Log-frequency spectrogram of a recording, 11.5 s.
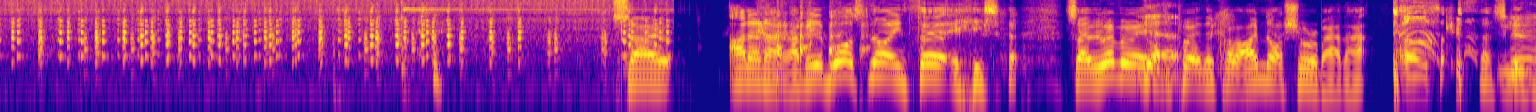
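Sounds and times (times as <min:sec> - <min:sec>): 
Rhythmicon early electronic rhythm machine playing: 0:00.0 - 0:05.1
laughter: 0:02.6 - 0:07.9
speech: 0:04.7 - 0:11.5.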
